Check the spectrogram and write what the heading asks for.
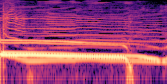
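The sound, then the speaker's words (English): Several human voices howl together like wolves in one long, loud sustained note that wavers slightly and then bends downward at the end, with no other talk. “Am I supposed to do a different howl? No, that was perfect. I just like did a unison. Howl.”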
